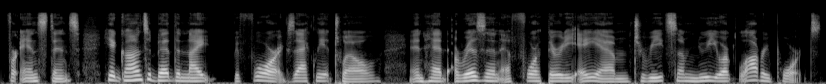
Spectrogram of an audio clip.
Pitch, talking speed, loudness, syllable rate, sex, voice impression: 155 Hz, 205 wpm, -18 LUFS, 5.3 syllables/s, female, feminine, very adult-like, slightly fluent, intellectual, slightly calm, elegant, slightly kind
